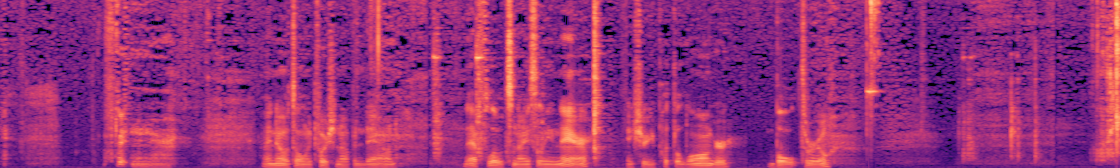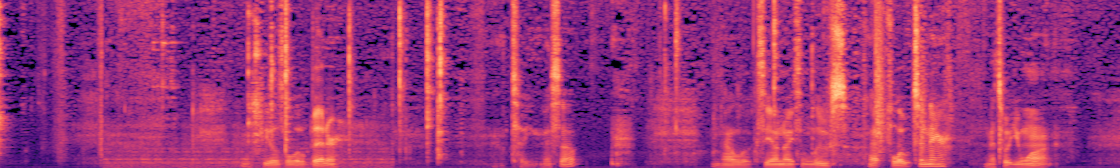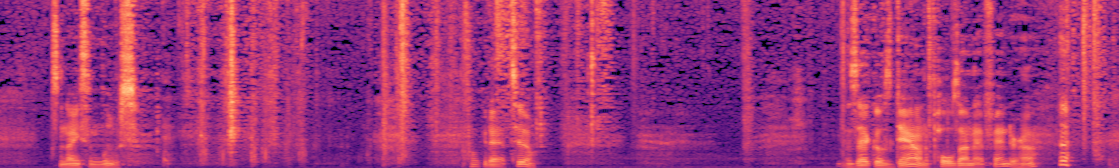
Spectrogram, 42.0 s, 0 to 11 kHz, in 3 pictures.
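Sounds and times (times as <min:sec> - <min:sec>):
steady low rumble: 0:15.3 - 0:19.0.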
